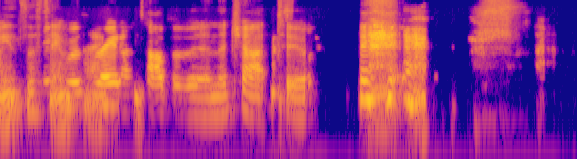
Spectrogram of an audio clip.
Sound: laughs

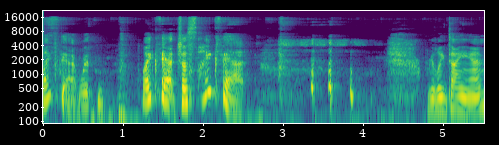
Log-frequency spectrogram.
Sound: laughs

